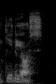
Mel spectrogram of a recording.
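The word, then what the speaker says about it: κύριος: kata kurios atau kata kyrios dalam bahasa Yunani kata kyrios tulisannya kuriositas bacanya kyrios oleh Lembaga Alkitab Indonesia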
